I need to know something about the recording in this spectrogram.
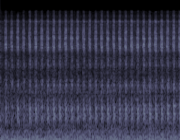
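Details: Used DeLonghi PrimaDonna Elite Exclusive coffee machine: fast even buzzing about fifteen beats a second with hard rattly edge; pump labouring against scaled, blocked heater path, water not passing.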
